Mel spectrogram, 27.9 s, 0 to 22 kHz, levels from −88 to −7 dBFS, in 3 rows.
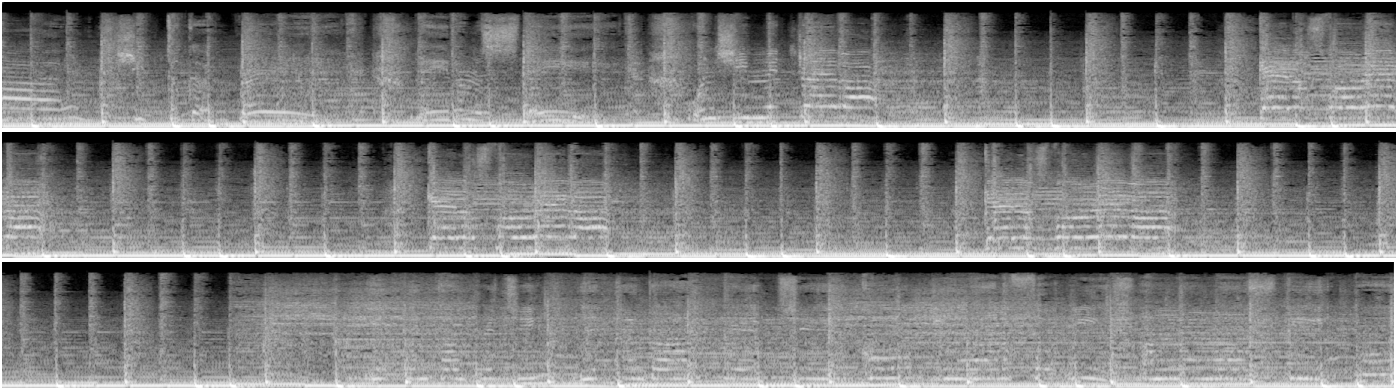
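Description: No technical faults can be heard anywhere in the audio; the signal stays continuous and stable throughout.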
